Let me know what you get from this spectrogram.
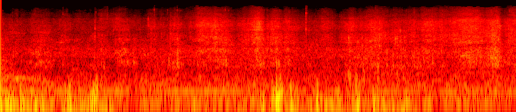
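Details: Gusty wind buffets the microphone on a waterside wharf, with low rumbling and no animal calls.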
